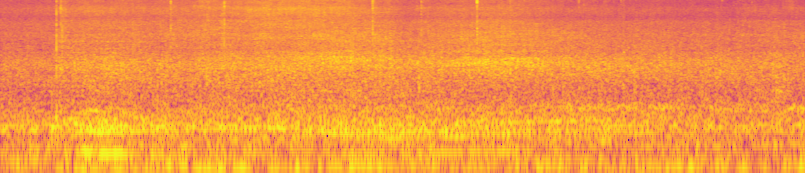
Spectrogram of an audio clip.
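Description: A car passing along a wet street: engine rumble and the hiss of tyres on wet asphalt, swelling about a second in and easing off after the middle.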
